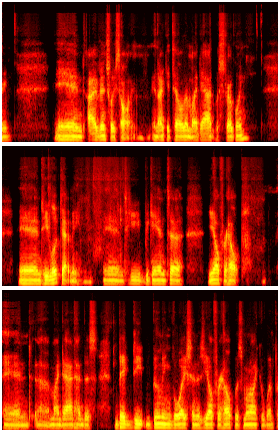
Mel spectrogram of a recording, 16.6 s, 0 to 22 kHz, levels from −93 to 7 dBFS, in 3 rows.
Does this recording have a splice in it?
no; 0 cuts

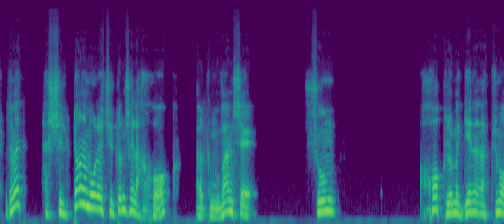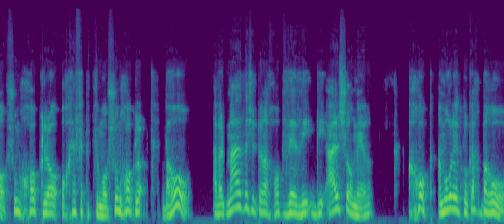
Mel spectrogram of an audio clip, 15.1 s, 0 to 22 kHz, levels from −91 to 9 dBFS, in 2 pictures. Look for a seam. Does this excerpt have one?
yes; 1 cut; at 10.9 s

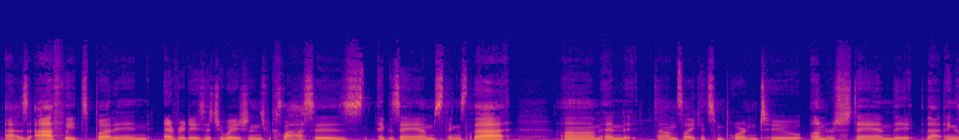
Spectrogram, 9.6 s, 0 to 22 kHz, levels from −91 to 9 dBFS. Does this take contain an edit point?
yes; 3 cuts; at 2.7 s, 4.7 s, 6.6 s

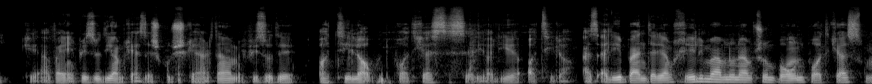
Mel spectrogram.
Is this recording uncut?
no; 1 cut; at 5.8 s

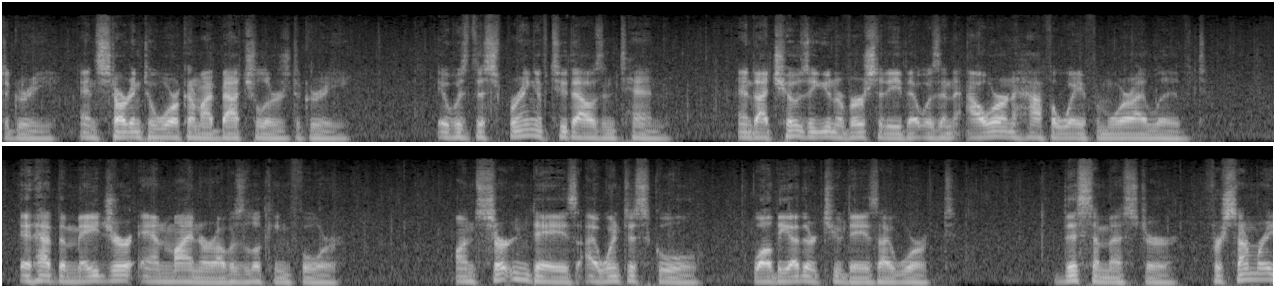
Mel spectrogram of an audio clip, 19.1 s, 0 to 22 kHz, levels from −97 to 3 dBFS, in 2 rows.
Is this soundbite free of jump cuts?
yes; 0 cuts

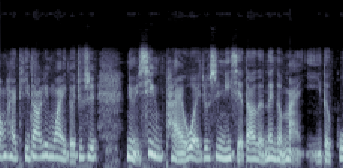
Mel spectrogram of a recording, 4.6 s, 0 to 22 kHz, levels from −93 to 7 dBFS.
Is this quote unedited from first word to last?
yes; 0 cuts

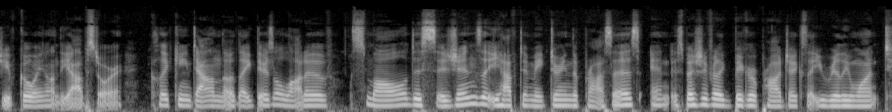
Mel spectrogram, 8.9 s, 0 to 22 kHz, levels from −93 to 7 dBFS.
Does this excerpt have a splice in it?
yes; 2 cuts; at 3.4 s, 6.4 s

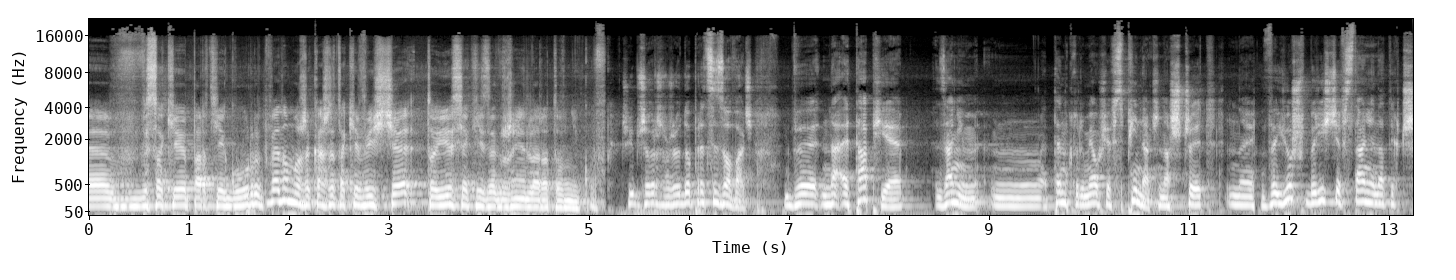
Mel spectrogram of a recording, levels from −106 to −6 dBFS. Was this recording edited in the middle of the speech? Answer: yes; 2 cuts; at 1.7 s, 11.7 s

